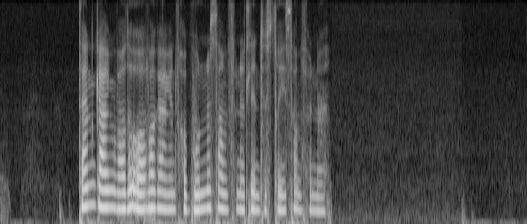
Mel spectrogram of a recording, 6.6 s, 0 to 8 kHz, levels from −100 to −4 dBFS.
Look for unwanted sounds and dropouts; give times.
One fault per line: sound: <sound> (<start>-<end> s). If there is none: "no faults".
no faults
